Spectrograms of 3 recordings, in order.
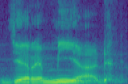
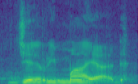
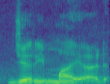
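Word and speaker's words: jeremiad: from what we see many people would say jeremiah that jeremiah is inaccurate when it comes to the pronunciation of that word you say jerry mired jerry mired and that is a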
